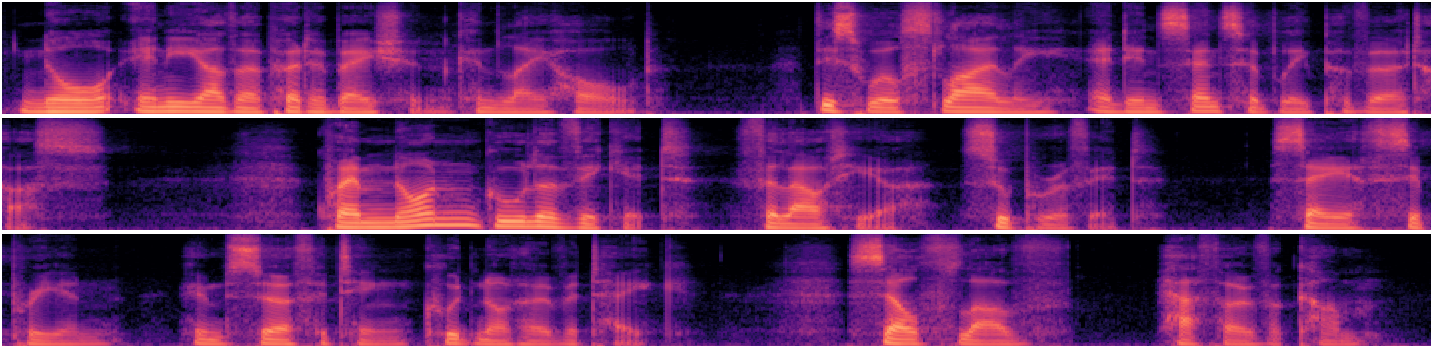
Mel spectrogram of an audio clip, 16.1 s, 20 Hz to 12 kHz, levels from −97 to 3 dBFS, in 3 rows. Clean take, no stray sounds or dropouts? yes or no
yes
